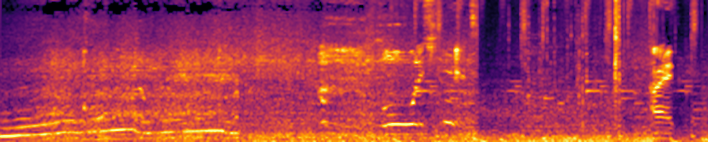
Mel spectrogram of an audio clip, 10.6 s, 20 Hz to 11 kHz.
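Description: A 1000-horsepower Nissan GT-R accelerating hard, its engine note climbing in pitch through the gears with loud turbo whine and road roar, close up from inside the car.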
